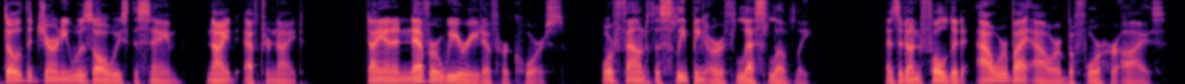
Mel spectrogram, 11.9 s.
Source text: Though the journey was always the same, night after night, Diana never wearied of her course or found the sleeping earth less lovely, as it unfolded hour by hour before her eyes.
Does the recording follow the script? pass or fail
pass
